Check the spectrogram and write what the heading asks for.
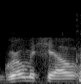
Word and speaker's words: Gros Michel: Am I saying that right? – Yeah, the Gros Michel.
